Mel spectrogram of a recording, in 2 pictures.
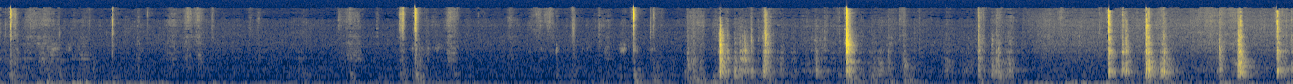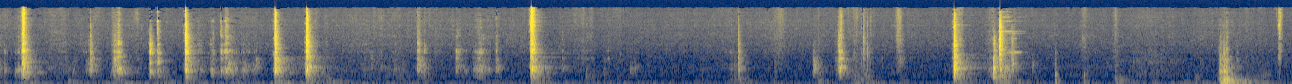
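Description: Irregular clicks, taps and clanks of hand tools and metal cable parts being handled during wiring work. They are sparse at first, then come thick and fast in the middle.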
